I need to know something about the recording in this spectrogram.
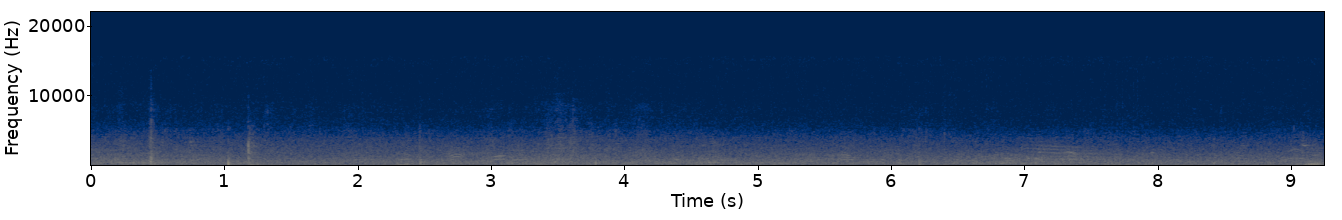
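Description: Young women shout to each other in the distance across an open field.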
